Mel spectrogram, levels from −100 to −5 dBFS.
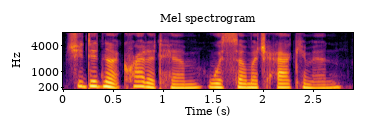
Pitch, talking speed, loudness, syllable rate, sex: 195 Hz, 185 wpm, -18 LUFS, 4.6 syllables/s, female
